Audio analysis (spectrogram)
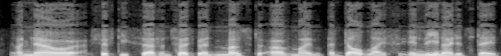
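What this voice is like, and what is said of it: English accent, not American. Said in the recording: “your accent is not Berkeley-esque”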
